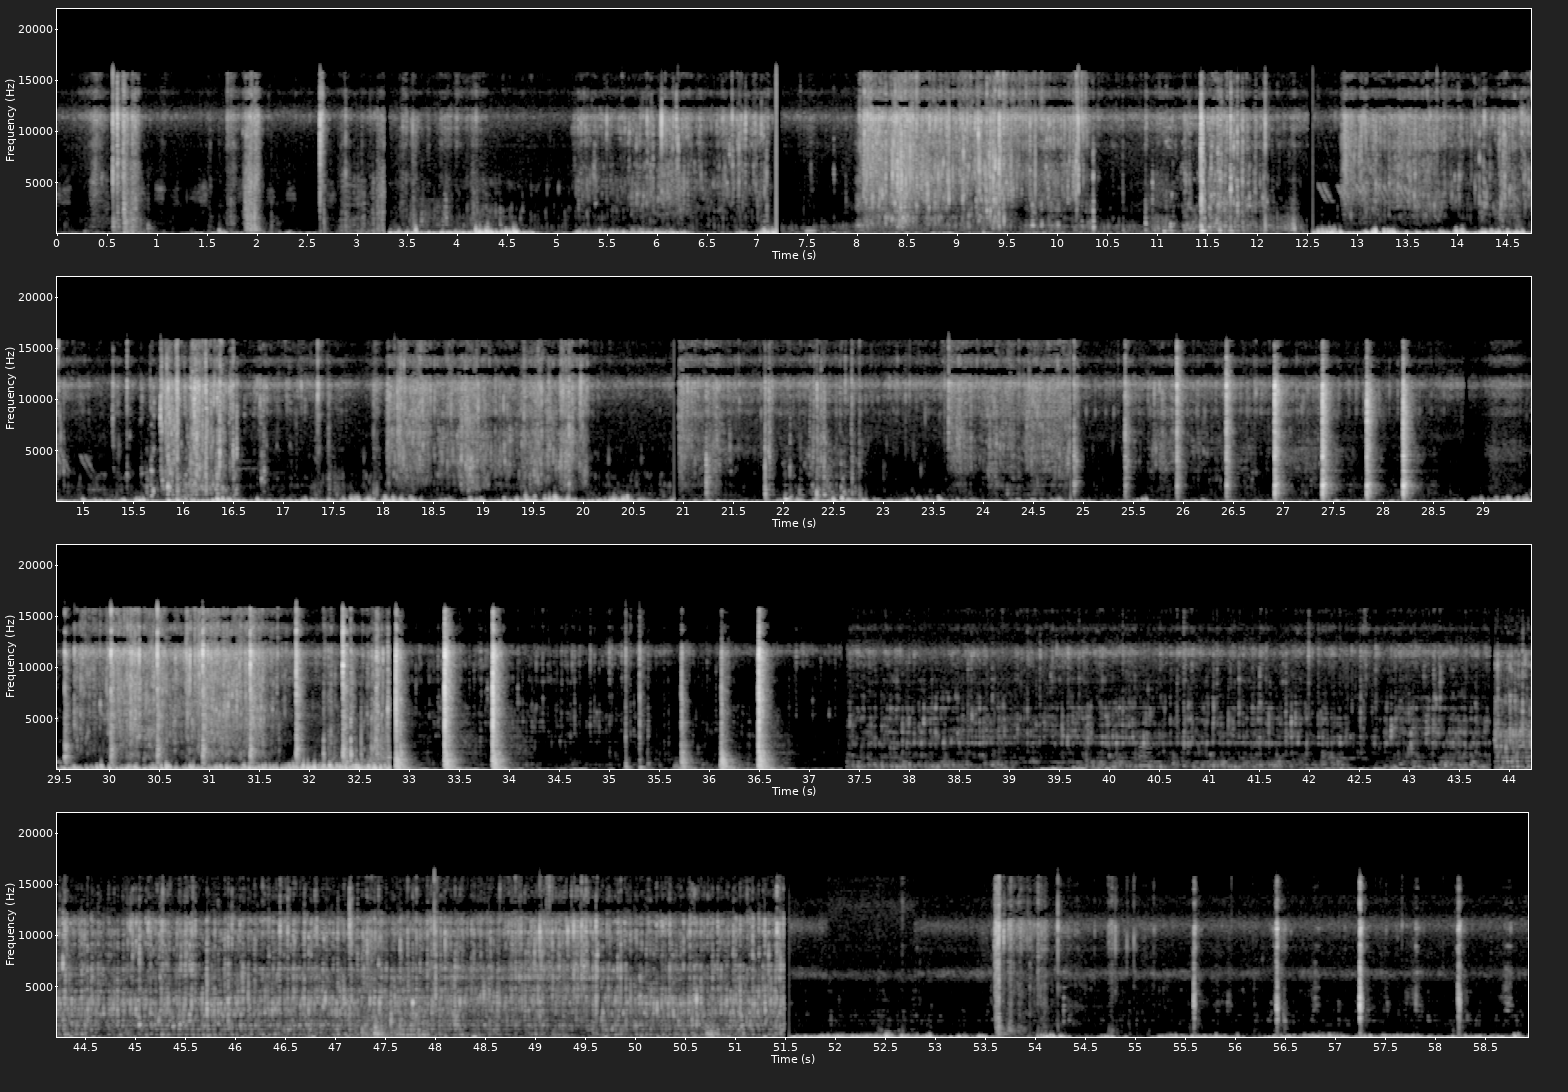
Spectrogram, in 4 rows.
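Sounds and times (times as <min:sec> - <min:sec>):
wind rumble on microphone: 0:03.3 - 0:07.2, 0:12.6 - 0:21.0, 0:21.9 - 0:27.8, 0:28.6 - 0:32.9, 0:39.3 - 0:40.1, 0:51.6 - 0:58.9
water trickling onto soil: 0:04.4 - 0:12.2, 0:12.8 - 0:20.3, 0:20.9 - 0:27.3, 0:29.6 - 0:31.8, 0:40.6 - 0:51.6.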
